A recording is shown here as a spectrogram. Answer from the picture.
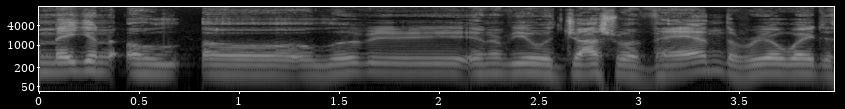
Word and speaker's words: Van: Gamma girl, did you see the Megan Olivia interview with Joshua Van? The real way to say his name is Vaughn. I know. Like Theo Von had no idea Theo Vaughn has a brother and it is Joshua Vaughn.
